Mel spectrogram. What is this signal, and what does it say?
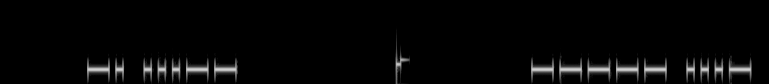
Morse code, heard as a keyed tone, about 17 wpm, 700 Hz. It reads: N 3 0 V
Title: Single-Letter Single-Number 17wpm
